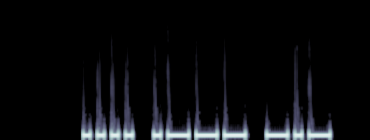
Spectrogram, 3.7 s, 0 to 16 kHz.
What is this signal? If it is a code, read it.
Morse code, heard as a keyed tone, about 17 wpm, 700 Hz. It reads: HJK
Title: USA Call Sign Postfixes - 3 Letters 17wpm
